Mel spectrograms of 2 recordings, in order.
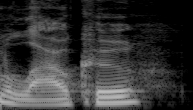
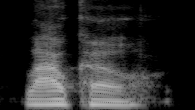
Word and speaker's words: Lauko: I love how you call him Lauku. – I can't fucking pronounce last names. How do you say it? – Lauko.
